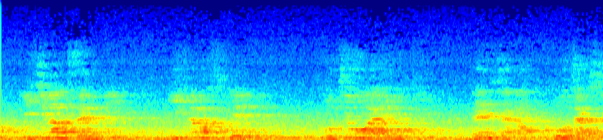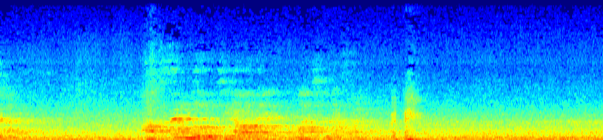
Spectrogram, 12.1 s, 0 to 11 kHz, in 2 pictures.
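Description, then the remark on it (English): A train station's platform arrival melody plays for a train arriving at platform 1, a bright repeating tune of chiming tones over a steady rumble of background noise and echoing voices. “That's the sound for the train that you hear. It's the arrival train.”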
